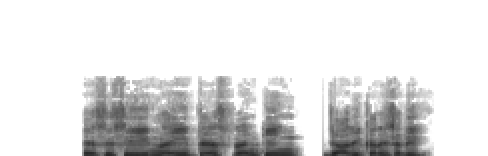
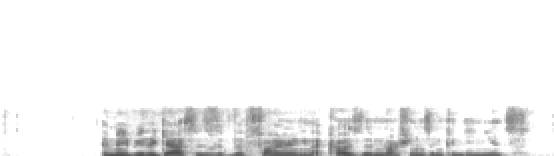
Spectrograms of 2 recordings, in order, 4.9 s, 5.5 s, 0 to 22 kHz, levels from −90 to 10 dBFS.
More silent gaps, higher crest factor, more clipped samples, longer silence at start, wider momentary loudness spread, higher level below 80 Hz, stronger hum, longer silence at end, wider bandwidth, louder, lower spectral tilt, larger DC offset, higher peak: first, 3.05-3.23 s vs none; second, 14 dB vs 22 dB; neither; second, 0.85 s vs 1.05 s; second, 6 LU vs 10 LU; first, -60 dBFS vs -70 dBFS; neither; first, 0.65 s vs 0.3 s; first, 11 kHz vs 7.2 kHz; first, -13 LUFS vs -33 LUFS; second, -4.5 dB/octave vs -6.5 dB/octave; neither; first, 0 dBFS vs -12 dBFS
